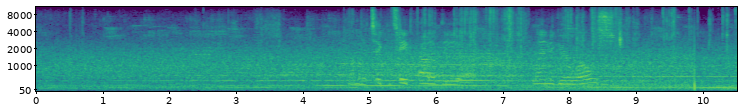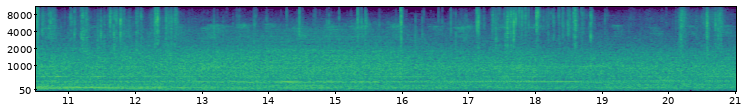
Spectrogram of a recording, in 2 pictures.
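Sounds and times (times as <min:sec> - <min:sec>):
tape peeling off foam: 0:02.8 - 0:19.4.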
